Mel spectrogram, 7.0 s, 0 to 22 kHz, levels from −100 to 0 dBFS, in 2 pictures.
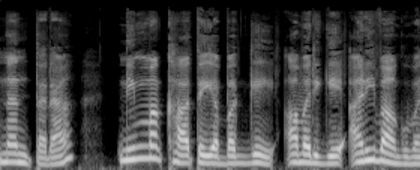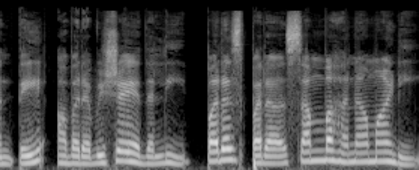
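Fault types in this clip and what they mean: Loud pop: a single sharp pop at 5.62 to 5.64 s, standing around 10 dB above the speech, which carries on underneath without a gap. This sets it apart from a dropout or cut, and a likely sudden voltage pulse from a plug, switch or static caused it.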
